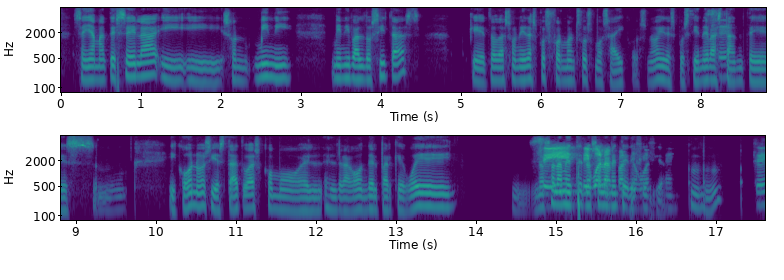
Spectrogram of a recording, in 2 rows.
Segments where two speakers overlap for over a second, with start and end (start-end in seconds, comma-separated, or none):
14.6-16.5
